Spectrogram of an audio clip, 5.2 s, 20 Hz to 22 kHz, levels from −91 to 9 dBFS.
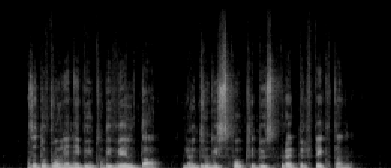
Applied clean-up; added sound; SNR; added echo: neural mask model DeepFilterNet 3.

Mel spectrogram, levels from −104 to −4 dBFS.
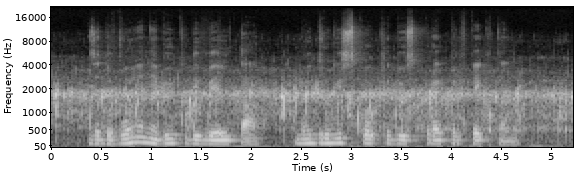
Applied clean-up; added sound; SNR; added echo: none; Fill (with liquid); 2 dB; none.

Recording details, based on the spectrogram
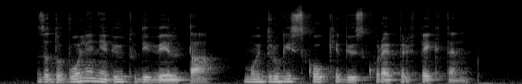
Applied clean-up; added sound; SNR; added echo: none; none; none; none.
